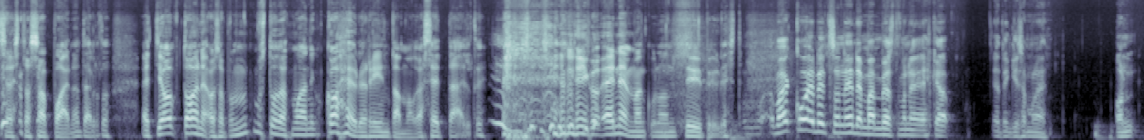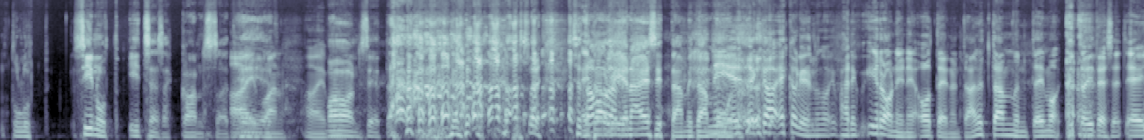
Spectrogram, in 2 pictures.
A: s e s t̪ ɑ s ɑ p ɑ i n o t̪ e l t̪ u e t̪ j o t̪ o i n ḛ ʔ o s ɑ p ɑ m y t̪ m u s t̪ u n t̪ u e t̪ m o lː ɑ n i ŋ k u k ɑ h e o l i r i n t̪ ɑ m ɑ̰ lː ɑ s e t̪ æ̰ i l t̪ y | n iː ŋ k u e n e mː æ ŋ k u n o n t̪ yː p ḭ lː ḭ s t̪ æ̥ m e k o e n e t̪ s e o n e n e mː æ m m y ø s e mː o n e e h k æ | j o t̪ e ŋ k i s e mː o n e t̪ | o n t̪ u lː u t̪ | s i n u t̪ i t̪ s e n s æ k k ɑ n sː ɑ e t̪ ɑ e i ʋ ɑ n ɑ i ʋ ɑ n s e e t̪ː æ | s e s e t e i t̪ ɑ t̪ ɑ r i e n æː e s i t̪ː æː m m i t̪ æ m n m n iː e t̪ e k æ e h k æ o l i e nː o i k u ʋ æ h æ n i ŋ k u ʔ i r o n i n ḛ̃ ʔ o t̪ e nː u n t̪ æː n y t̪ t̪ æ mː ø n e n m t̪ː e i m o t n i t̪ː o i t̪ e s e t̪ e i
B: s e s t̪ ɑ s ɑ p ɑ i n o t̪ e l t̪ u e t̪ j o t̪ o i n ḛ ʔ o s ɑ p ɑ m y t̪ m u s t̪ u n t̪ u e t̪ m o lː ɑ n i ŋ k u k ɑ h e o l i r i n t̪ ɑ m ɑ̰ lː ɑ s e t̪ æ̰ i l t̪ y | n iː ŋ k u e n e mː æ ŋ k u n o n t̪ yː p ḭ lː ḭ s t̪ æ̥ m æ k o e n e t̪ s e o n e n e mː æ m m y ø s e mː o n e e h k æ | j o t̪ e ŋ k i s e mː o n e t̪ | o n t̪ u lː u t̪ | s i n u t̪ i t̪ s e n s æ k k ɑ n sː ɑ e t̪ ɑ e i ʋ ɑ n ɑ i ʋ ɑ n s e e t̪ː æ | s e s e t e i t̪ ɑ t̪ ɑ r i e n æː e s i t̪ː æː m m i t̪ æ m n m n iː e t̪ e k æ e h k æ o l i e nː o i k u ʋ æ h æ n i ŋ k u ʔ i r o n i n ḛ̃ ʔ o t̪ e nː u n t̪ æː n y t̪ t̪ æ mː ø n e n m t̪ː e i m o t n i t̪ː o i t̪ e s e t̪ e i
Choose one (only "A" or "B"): B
